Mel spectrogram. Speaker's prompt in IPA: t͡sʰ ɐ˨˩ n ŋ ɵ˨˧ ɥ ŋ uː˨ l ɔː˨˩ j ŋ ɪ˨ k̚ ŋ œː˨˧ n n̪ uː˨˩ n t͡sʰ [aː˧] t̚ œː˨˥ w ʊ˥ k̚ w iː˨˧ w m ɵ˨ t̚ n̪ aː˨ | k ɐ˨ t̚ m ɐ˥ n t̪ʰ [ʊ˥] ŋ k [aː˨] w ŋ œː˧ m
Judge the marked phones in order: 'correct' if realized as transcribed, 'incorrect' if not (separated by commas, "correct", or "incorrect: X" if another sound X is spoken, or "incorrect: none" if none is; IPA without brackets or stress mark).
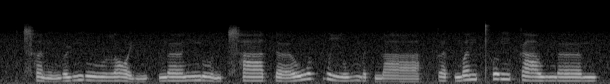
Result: correct, correct, incorrect: aː˧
